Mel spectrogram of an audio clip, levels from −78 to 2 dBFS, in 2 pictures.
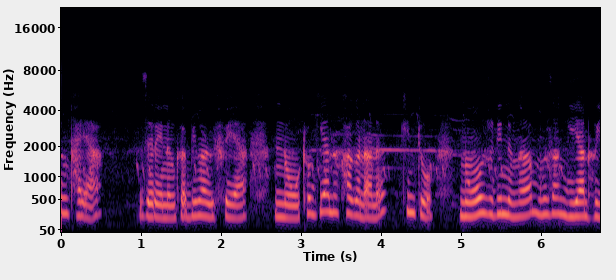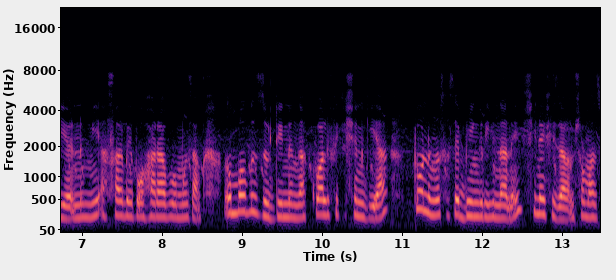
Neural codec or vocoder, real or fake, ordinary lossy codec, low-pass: none; real; none; none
